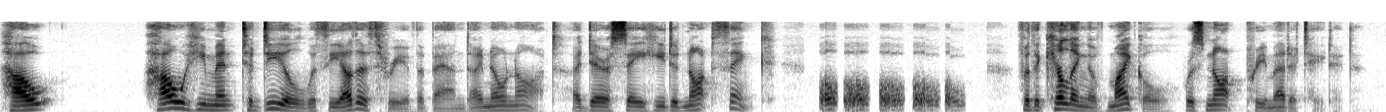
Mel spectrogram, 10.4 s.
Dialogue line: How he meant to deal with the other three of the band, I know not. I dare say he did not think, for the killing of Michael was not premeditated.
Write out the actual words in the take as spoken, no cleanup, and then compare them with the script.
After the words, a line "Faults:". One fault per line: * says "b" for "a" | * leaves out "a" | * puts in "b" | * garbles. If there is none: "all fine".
How how he meant to deal with the other three of the band, I know not. I dare say he did not think, for the killing of Michael was not premeditated.
Faults:
* puts in "how"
